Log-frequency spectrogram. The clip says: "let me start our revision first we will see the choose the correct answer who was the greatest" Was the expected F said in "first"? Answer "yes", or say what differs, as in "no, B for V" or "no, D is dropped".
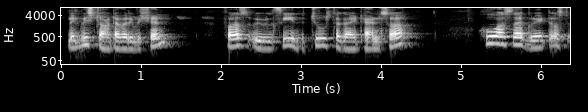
yes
